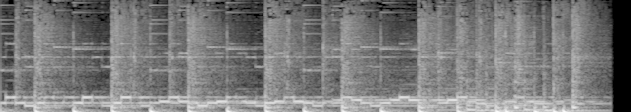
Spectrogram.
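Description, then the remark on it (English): A short, upbeat intro jingle made by a musician is played again, with a steady thumping beat, sustained melodic tones and bright cymbal-like crashes, then cuts off abruptly into silence after about eight seconds. “I didn't hear any jingle. Could you play it again? Is it possible to play it again?”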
